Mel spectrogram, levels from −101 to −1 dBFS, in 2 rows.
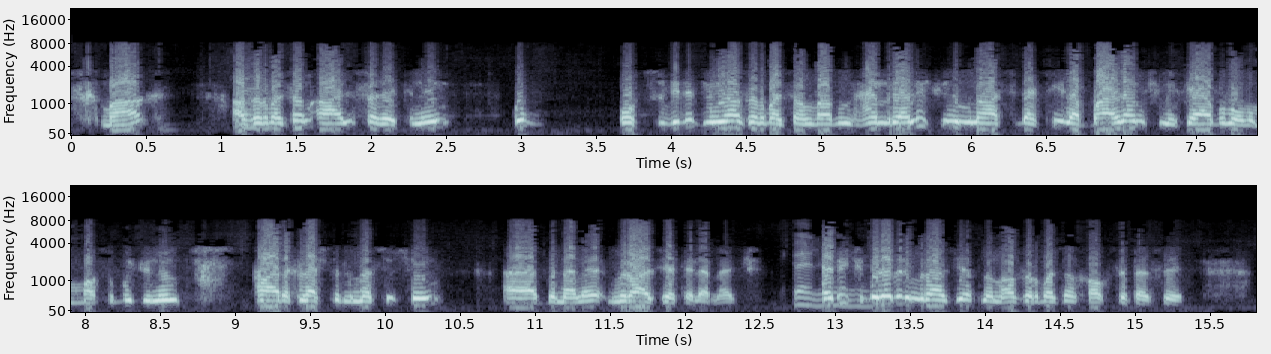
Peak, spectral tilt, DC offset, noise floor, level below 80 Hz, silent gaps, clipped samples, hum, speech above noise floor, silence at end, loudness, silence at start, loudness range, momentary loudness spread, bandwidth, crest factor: -8 dBFS; -5.5 dB/octave; under 0.1%; -69 dBFS; -58 dBFS; none; under 0.1%; none; 48 dB; 0.1 s; -22 LUFS; 0 s; 2 LU; 7 LU; 8.6 kHz; 14 dB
